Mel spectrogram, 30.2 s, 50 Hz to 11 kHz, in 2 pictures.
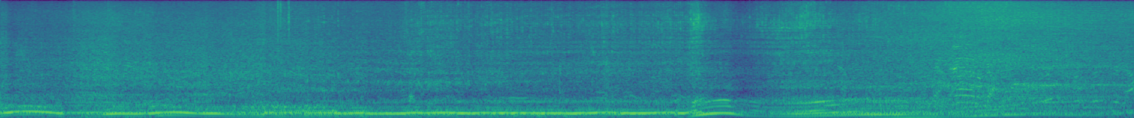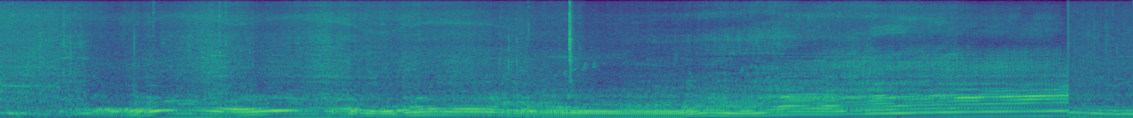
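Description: Lamborghini Gallardo V10 engine revving and pulling away. It holds steady at first, then its pitch rises and falls several times.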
